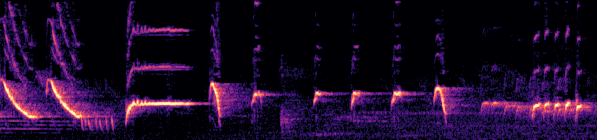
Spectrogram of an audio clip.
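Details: Panda canary lure song for stirring quiet canaries into answering: a few loud falling whistles and a held note, followed by short, spaced chips and a quick closing twitter.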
